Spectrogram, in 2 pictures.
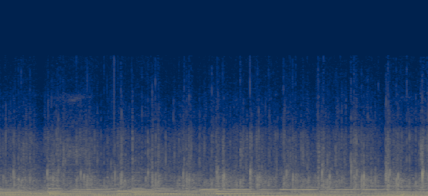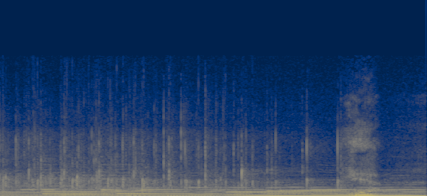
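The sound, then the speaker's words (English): An audience claps in a steady, rhythmic beat over sustained organ-like chords and a deep bass line, with the music swelling louder toward the end. “Come on, come on, come on, clap, come on, rejoice.”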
